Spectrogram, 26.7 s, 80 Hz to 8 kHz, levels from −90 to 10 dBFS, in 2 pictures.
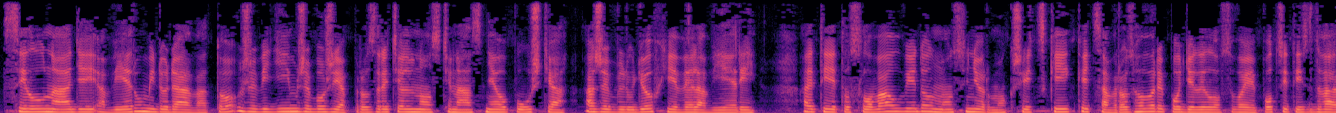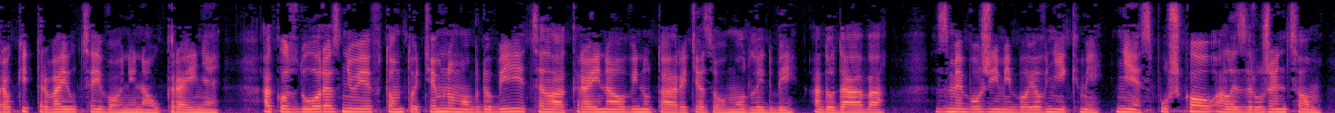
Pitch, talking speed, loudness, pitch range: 185 Hz, 145 wpm, -20 LUFS, 175-200 Hz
